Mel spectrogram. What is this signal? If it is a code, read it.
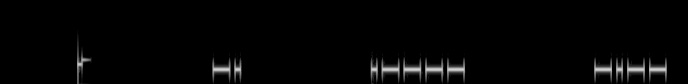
Morse code, heard as a keyed tone, about 22 wpm, spaced as for 6 wpm, 700 Hz. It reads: N1Y
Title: USA Call Signs - 5 Characters - 8x Character Spacing - 22wpm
